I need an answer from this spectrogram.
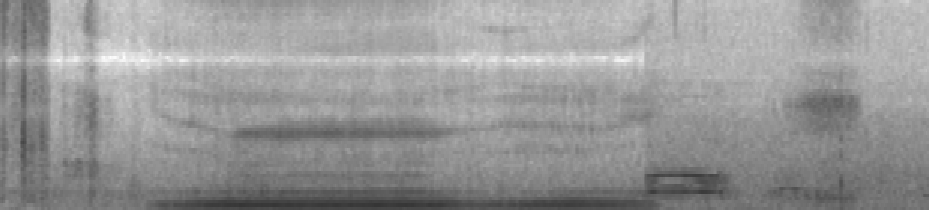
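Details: A Pallas's cat (manul), a feline of the cold, arid high plateaus of Central Asia, gives a drawn-out, nasal, harmonic call, then a brief higher yelp.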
